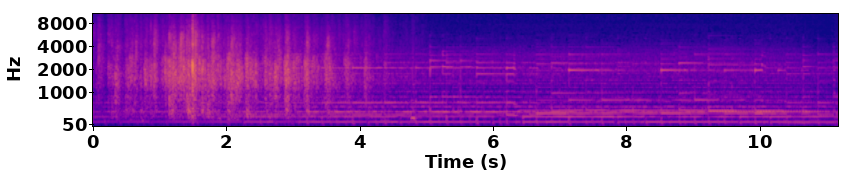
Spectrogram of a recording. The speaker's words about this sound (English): Um, can we have a round of applause for our panel?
